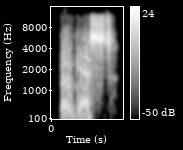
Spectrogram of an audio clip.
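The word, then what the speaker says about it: Beau Geste: Don Levy was nominated for, I haven't seen it, but am I pronouncing this right? Beau Guest?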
